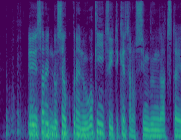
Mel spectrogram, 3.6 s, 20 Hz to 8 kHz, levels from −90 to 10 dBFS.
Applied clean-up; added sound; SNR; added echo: neural mask model RNNoise.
